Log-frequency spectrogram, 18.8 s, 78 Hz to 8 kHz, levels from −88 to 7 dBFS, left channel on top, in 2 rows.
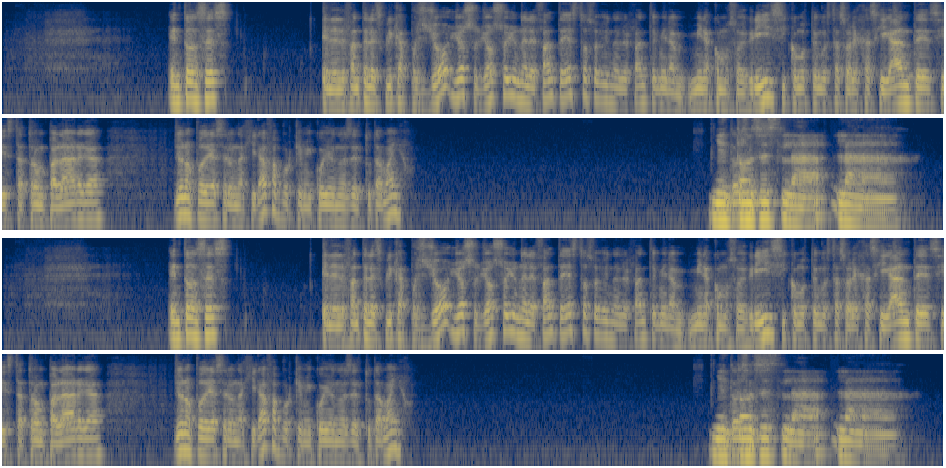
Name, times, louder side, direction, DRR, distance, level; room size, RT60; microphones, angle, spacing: voice 1, 0.4-0.8 1.7-2.2 3.2-10.4 11.1-13.5 16.7-17.1, equal, 5° right, 0.8 m, -22 dB
voice 2, 16.5-18.7, left 4 dB, 80° left, 0.6 m, -18 dB
6.5 x 2.9 x 2.3 m
head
